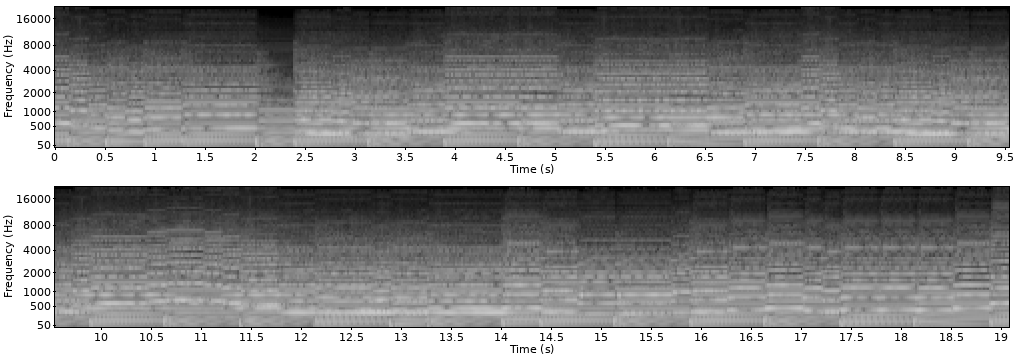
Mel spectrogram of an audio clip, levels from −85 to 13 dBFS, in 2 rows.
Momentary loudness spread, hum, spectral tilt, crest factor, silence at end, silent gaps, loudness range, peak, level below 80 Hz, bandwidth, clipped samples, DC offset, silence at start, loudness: 3 LU; none; -5.5 dB/octave; 14 dB; 0 s; none; 1 LU; -2 dBFS; -32 dBFS; over 20 kHz; under 0.1%; under 0.1%; 0 s; -16 LUFS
